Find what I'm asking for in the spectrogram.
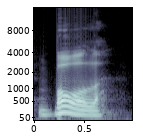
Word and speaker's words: boll: Next is bol, B-O-L-L. We also had B-O-L-E, but these are spelled differently. They pronounce the same.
